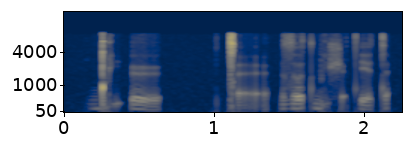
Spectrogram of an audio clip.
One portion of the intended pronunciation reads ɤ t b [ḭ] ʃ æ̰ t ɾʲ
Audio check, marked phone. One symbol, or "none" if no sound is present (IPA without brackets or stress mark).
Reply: ḭ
